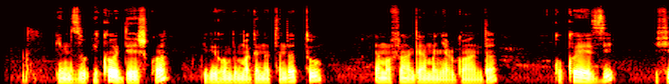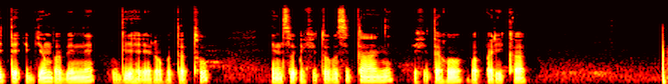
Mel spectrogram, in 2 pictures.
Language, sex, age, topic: Kinyarwanda, male, 18-24, finance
